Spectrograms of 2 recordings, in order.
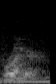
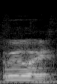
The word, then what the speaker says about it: Breuer: in the 1800s and his name is BRE yu-er if I was in Bavaria and I met someone with that name I would pronounce it brighter okay but since you went importantly he may have anglicized it and he may have been known as Breuer every will stick with Breuer okay today that was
